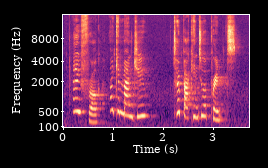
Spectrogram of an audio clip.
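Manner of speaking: put-on very high, pitched way up, little girl voice. Reading a story aloud, voicing Jodie as she speaks to the frog: Jodie's high voice. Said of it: "said Jodie in her high voice".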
